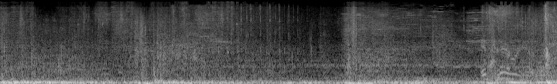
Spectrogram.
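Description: A Confringo fire spell goes off in Hogwarts Legacy, with booming blasts and crashes among game effects and a brief sharp burst near the end, mid-level and continuous.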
